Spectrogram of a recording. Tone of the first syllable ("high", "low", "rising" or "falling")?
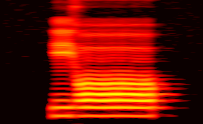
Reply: high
